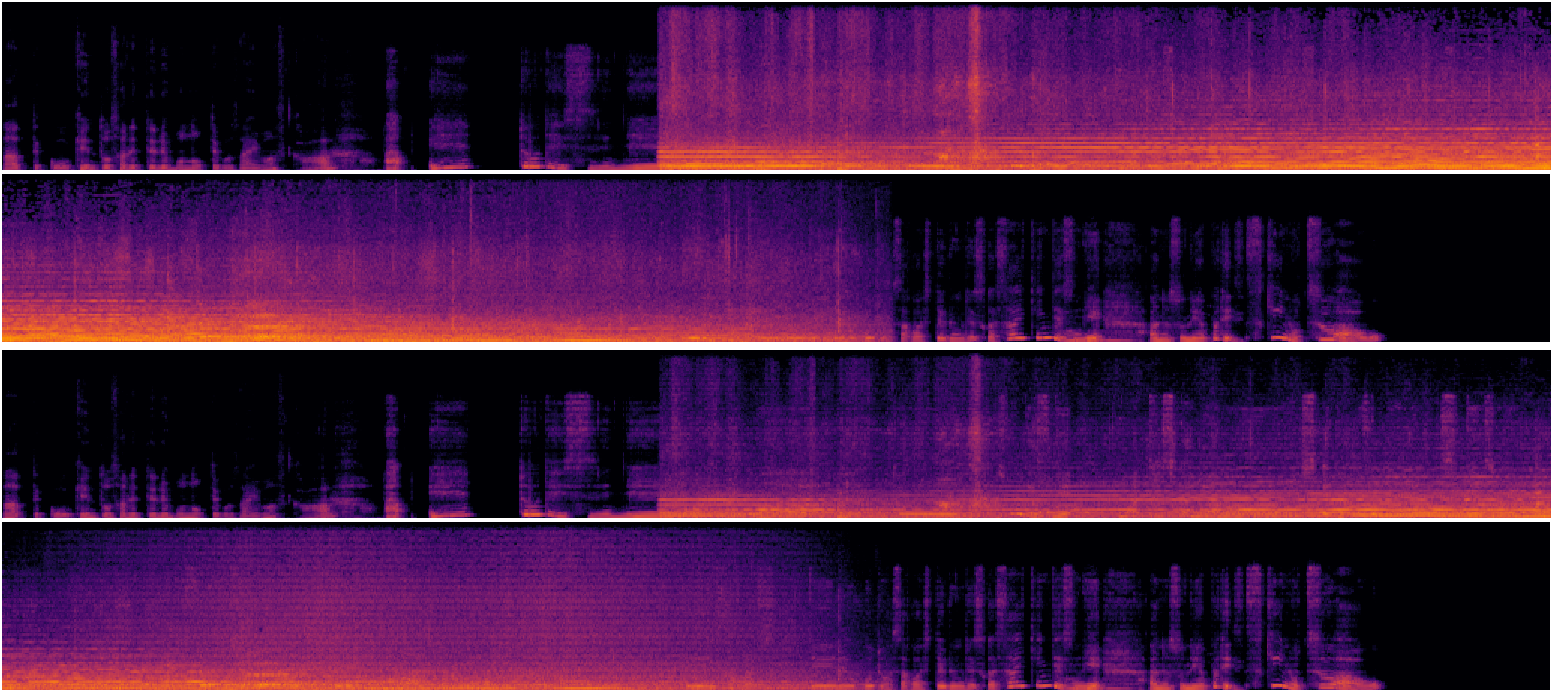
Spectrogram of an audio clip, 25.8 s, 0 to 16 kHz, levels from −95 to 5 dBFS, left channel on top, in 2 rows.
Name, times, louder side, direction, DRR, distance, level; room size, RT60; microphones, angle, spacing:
voice 1, 0.0-2.8 5.7-6.2 13.1-13.2 21.7-22.3 23.1-23.2, left 2 dB, 15° left, 1.1 m, -51 dB
voice 2, 3.2-3.9 4.3-5.7 6.1-18.3 18.6-19.3 19.6-24.4, equal, 15° right, 1.5 m, -39 dB
Musical instrument, 5.5-20.1, left 7 dB, 70° left, 0.4 m, -26 dB
sound 1, 13.0-20.0, right 7 dB, 65° right, 0.6 m, -44 dB
3.1 x 2.0 x 3.6 m
head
